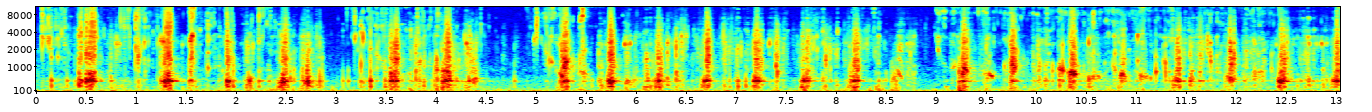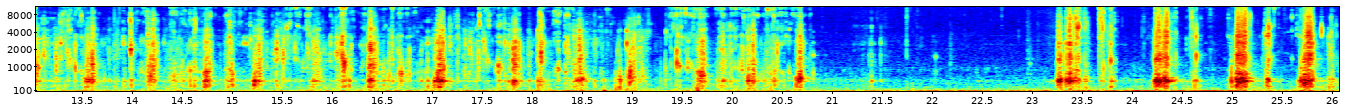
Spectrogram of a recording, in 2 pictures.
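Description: A woman chews wet food loudly, close to a microphone.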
